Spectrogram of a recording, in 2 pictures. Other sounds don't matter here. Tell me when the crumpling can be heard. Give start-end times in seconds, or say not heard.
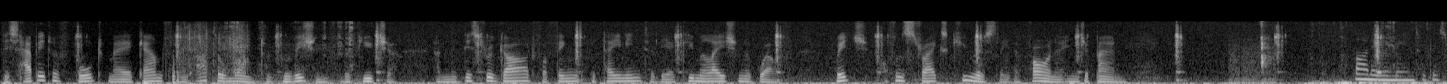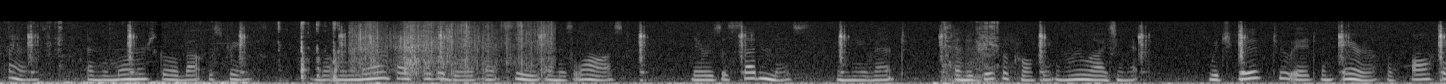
1.8-2.5, 17.9-20.1.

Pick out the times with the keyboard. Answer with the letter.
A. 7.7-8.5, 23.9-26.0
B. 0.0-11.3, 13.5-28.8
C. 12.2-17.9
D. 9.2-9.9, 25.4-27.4
C.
